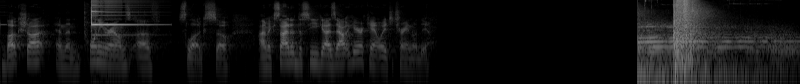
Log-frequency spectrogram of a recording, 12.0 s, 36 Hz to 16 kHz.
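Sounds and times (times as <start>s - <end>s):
sharp gunshot-like hit ringing: 10.0s - 11.8s.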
